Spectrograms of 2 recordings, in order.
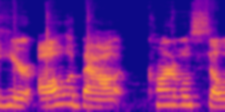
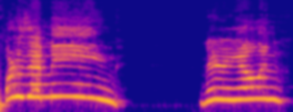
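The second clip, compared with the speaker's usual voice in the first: high, wailing mock plea; comically helpless high-pitched wail; playful pleading; 11 semitones higher than usual. Real, not acted. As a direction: whine it high, begging for the answer. Mock plea to viewer for help.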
